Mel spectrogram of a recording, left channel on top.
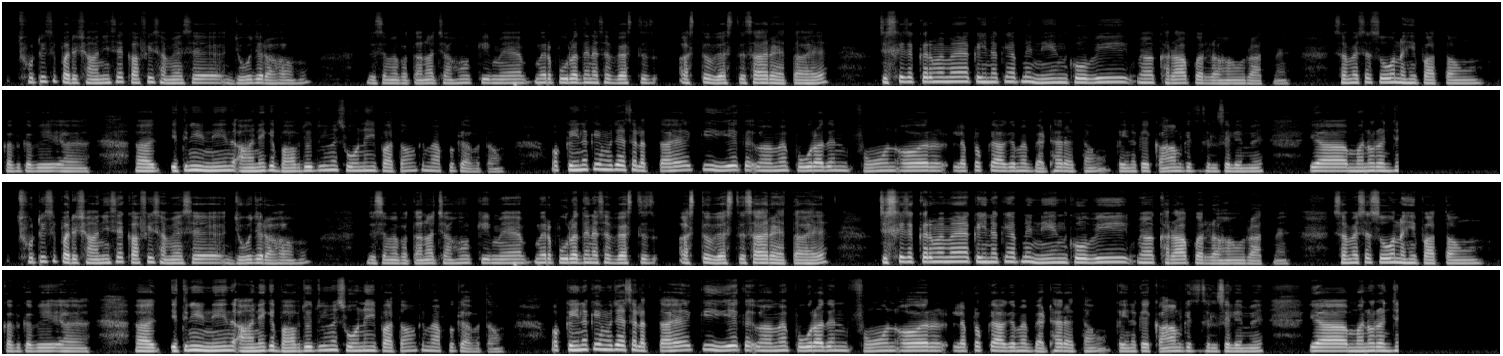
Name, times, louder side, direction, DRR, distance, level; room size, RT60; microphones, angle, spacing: voice 1, 0.2-3.1 3.6-8.3 8.8-12.9 13.3-20.0 20.6-29.0, right 2 dB, 65° right, 2.2 m, -20 dB
open air
head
